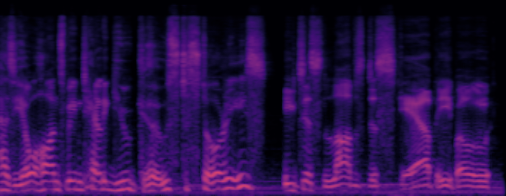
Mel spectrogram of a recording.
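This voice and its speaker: A man's voice: on the high side, a little slow, faint music behind, natural voice. An actor playing a smug, teasing wealthy man who drawls his lines in a visual novel game. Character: Whiskey, smug, teasing wealthy male employer.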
